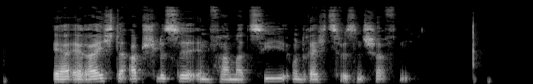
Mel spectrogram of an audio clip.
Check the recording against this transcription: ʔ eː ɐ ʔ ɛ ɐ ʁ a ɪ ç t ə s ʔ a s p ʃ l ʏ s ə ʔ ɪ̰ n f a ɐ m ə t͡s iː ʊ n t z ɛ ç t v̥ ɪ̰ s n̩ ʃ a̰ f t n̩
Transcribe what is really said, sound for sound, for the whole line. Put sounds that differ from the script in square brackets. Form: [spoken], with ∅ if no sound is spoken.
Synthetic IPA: ʔ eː ɐ ʔ ɛ ɐ ʁ a ɪ ç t ə [∅] ʔ a [∅] p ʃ l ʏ s ə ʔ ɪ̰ n f a ɐ m [a] t͡s iː ʊ n t [ʁ] ɛ ç [t͡s] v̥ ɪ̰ s n̩ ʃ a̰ f t n̩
